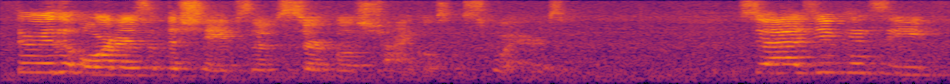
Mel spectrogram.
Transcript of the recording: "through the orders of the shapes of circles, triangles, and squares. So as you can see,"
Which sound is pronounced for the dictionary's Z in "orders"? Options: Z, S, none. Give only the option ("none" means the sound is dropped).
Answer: Z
